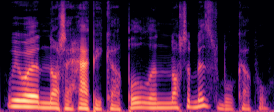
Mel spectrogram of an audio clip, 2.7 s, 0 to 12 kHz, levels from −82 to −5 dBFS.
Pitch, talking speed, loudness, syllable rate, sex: 135 Hz, 240 wpm, -19 LUFS, 6.9 syllables/s, male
